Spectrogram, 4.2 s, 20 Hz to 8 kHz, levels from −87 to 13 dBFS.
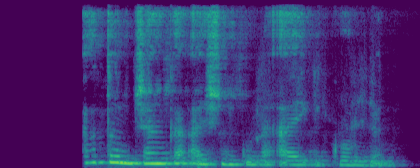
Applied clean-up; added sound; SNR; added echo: neural mask model DeepFilterNet 3.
